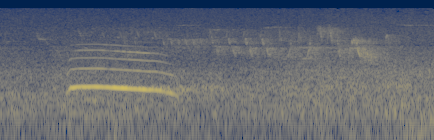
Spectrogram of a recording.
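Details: Tawny owls: a clear, drawn-out hoot that holds its pitch, then dips at the close, with faint hissing background afterwards.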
